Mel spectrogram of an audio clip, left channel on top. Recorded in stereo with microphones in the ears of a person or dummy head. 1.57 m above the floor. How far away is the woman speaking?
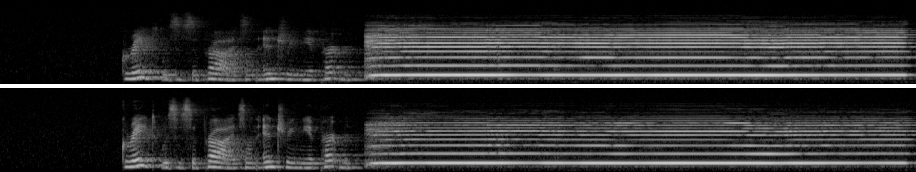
About 0.9 m.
